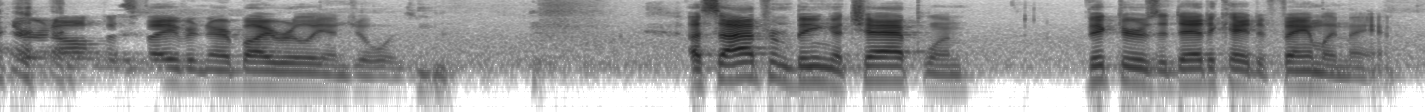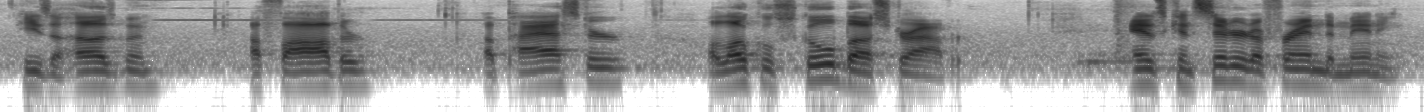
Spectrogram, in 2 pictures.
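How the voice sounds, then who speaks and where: In a bright, sharp tone, a man speaks at a very fast pace and fairly high pitch, with ordinary pitch variation, long, frequent pauses and big swings in loudness. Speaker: police sergeant. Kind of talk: prepared speech.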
